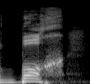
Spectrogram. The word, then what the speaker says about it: бог: Например, вы слышали, как русские произносят слово «бог». Да, мы говорим «бог». Это южное произношение, которое стало литературной нормой русского языка.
